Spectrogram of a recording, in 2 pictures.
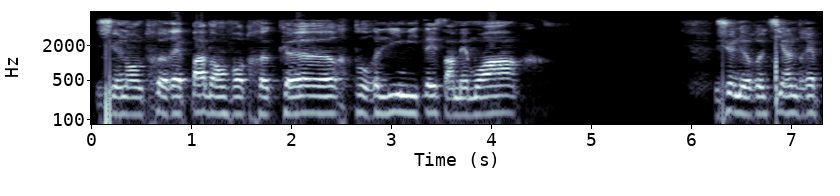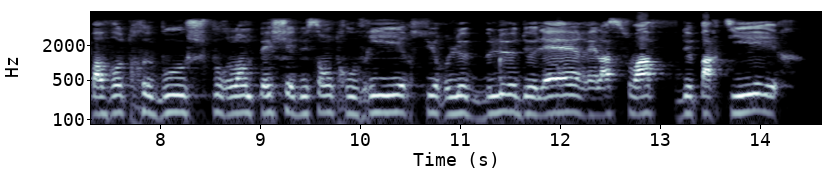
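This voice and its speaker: A man giving a solemn poetry recitation in a measured, deliberate way, pausing between phrases. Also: mid-range voice, little pitch movement, highs cut off.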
